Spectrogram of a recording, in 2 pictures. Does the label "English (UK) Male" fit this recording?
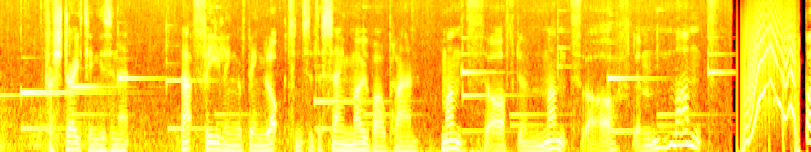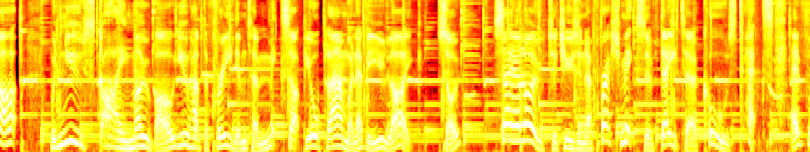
Yes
